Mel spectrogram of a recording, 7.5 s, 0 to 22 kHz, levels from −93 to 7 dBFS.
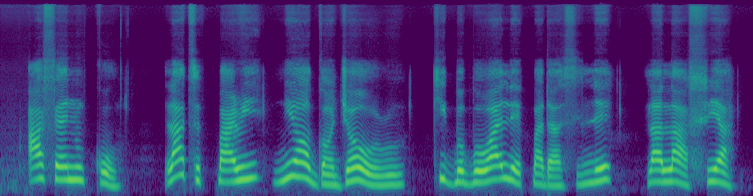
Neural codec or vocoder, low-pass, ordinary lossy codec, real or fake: autoencoder, 48 kHz, 32 numbers a frame, DAC-VAE, trained on Japanese speech; none; none; fake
